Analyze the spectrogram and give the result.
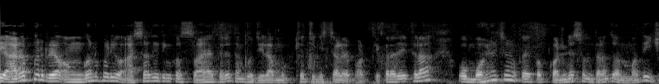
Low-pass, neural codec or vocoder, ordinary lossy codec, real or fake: none; none; none; real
